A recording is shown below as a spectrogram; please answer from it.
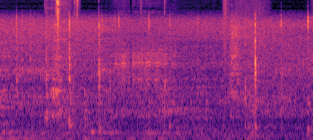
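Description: Sheep bleating in an older version of Minecraft, a few faint short bleats against quiet game ambience with no talking.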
